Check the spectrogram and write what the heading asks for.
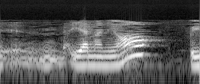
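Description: Speech only: a man's lecturing voice drawing out his syllables, a long held tone and then a long syllable that rises and falls, breaking off about a second and a half in.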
